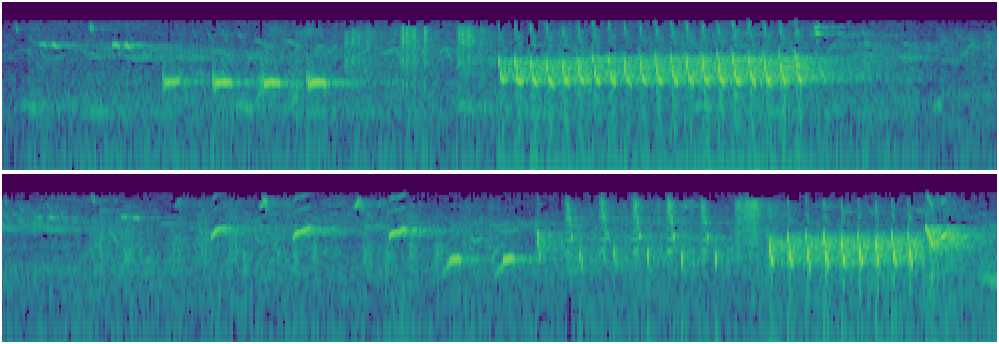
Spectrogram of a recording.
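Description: A nightingale sings alone for a female in varied phrases: clear rising whistles, short chirps and two loud bursts of rapid, buzzing trills, with brief pauses between phrases.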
